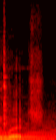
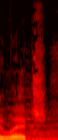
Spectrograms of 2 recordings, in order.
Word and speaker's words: lich: also you know but then i found out a couple years ago that that is in fact actually litch there were three words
